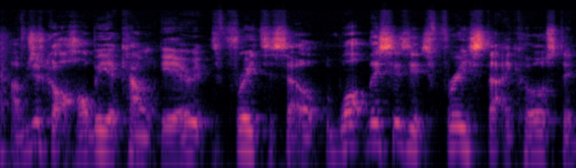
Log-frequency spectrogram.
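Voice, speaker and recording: Vocal fry marks this man's voice. He speaks at a very fast pace. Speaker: web developer streaming a coding tutorial. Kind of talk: live stream tutorial. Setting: live stream, screen sharing. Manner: halting, many fillers and repeats.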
